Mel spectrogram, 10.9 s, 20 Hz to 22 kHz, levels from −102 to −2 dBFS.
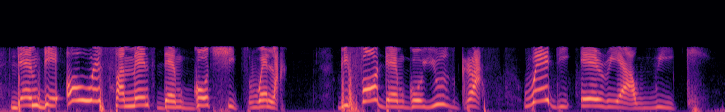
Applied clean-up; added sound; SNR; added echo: none; none; none; none.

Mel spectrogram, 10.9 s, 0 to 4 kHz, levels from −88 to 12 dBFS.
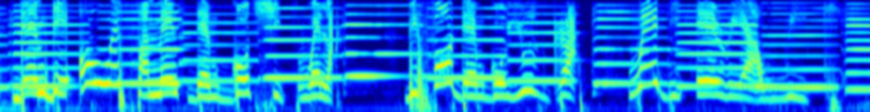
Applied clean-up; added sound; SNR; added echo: none; Bowed string instrument; 6 dB; none.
